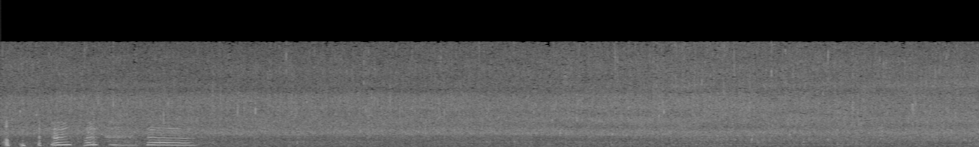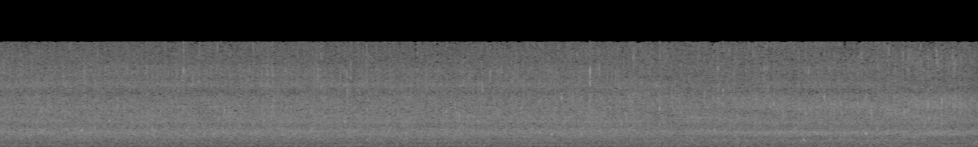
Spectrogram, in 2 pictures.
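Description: A small woodland waterfall running steadily over rocks, its flow low after dry weather. A woman laughs over it for the first couple of seconds.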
